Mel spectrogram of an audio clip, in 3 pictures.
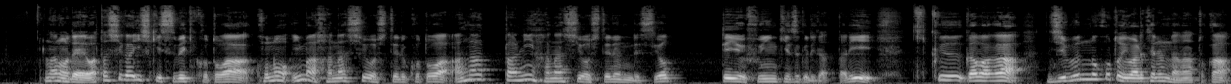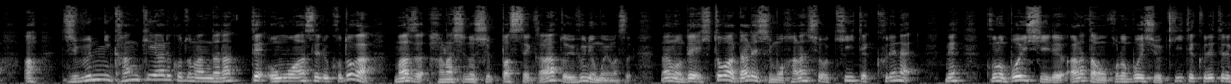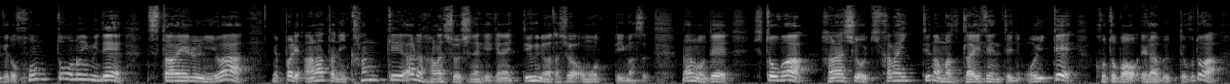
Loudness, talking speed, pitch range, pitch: -23 LUFS, 400 characters per minute, 125-185 Hz, 150 Hz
